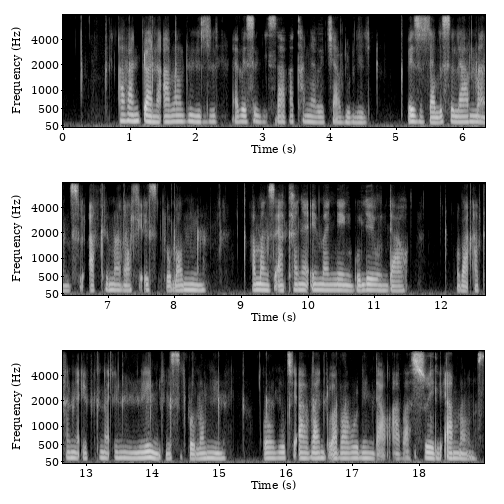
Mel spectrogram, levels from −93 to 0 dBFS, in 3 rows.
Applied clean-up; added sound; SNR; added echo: neural diffusion model UNIVERSE++.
